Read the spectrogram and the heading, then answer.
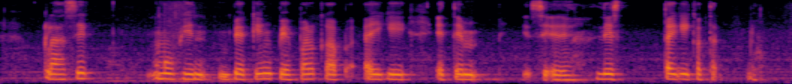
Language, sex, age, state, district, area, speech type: Manipuri, female, 45-60, Manipur, Churachandpur, rural, read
